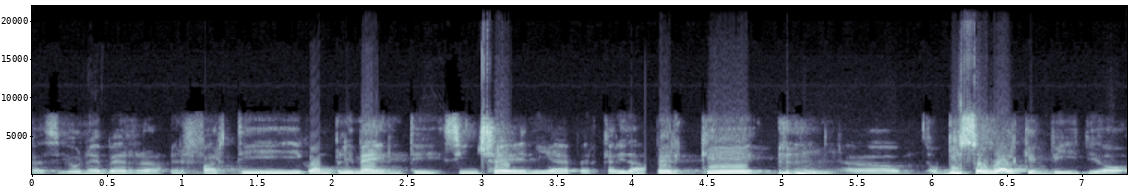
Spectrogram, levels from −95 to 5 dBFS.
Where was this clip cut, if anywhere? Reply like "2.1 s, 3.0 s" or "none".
1.0 s, 4.1 s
